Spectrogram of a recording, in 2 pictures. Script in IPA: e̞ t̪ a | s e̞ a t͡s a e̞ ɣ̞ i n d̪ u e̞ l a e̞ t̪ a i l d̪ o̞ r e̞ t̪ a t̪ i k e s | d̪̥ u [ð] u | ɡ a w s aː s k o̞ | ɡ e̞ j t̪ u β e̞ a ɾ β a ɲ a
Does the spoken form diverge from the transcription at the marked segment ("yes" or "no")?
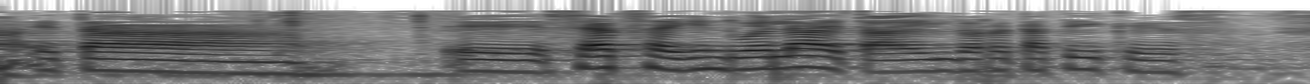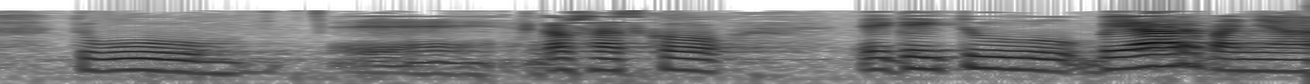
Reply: yes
